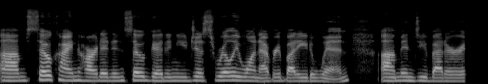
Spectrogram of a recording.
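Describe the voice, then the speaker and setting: A woman speaks at a very fast clip with an American accent. The recording is very clean, with a silent background. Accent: slight northern US accent, per others. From North Dakota, US. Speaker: podcast host. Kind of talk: interview podcast chat. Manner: animated.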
